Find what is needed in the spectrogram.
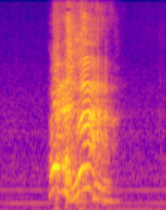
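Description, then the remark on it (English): A single sneeze, fairly loud, a sharp burst of breath with a voiced edge lasting under a second, set against near silence. “Excuse me. Bless you.”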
